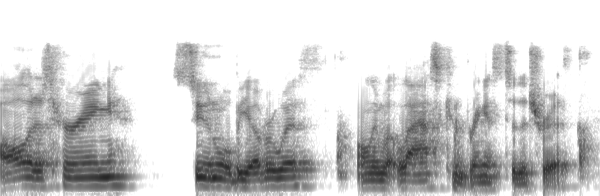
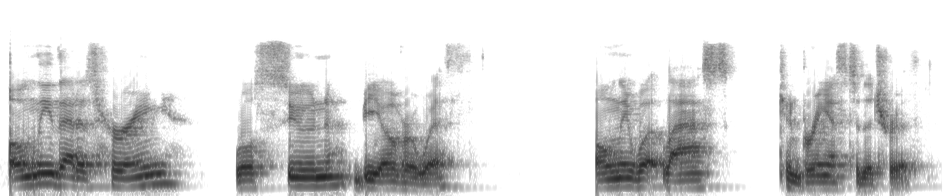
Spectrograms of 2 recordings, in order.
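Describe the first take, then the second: First: It is said at a normal pace. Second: It is said slowly and deliberately.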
